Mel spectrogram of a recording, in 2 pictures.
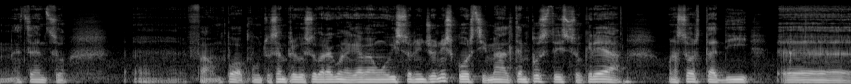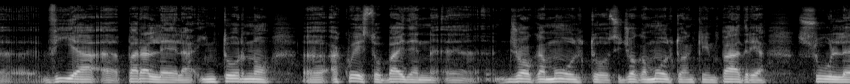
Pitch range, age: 105-125 Hz, 30-49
